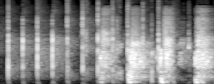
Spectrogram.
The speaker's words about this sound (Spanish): Aplausos.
